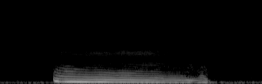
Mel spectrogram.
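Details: Sleeping Pekingese, a household pet, snoring much like a human: a single steady, deep, humming snore of roughly one and a half seconds with a slight dip near its close, against near silence indoors.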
